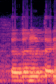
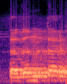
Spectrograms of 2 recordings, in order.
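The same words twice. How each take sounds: The two takes are said the same way.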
